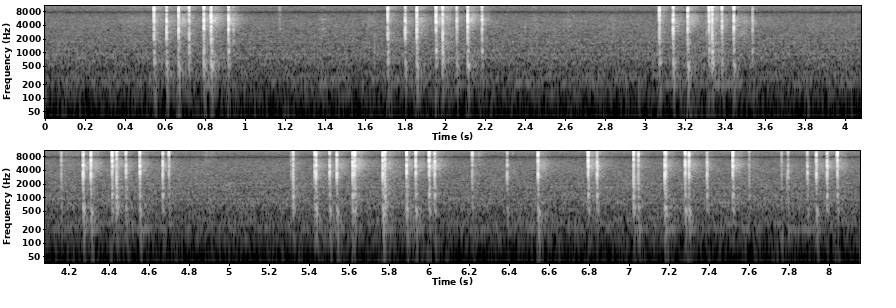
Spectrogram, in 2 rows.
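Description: Short natural fingernails of both hands tap rapidly on the top surface of the hollow casing of a closed silver laptop, which has USB and VGA ports on its back edge. About 34 sharp, bright clicks arrive in quick clustered bursts, each dying away almost instantly over a low, steady background hiss.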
